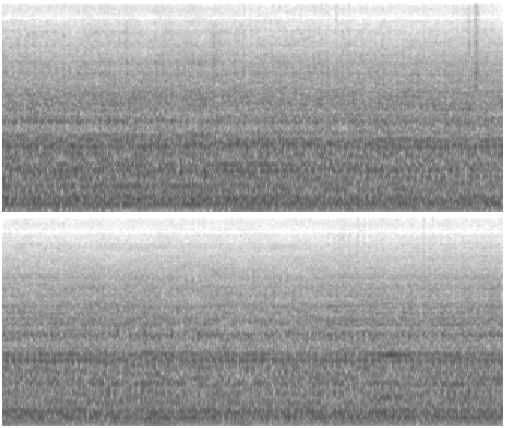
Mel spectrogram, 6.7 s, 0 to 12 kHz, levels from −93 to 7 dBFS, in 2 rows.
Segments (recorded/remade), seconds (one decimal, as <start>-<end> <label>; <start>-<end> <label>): 0.0-0.8 recorded; 0.8-1.6 remade; 1.6-3.8 recorded; 3.8-5.5 remade; 5.5-6.7 recorded

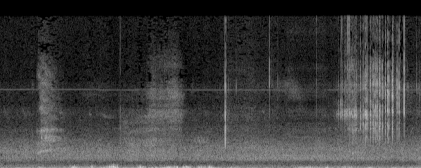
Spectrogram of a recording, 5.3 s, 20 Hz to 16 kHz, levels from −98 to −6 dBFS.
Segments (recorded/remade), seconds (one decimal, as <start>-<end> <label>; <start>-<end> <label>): 0.0-3.6 recorded; 3.6-4.1 remade; 4.1-5.3 recorded

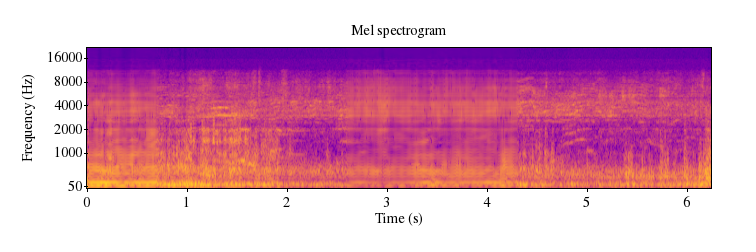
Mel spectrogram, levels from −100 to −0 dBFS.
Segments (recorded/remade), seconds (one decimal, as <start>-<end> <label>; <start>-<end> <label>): 0.0-0.7 remade; 0.7-2.6 recorded; 2.6-4.3 remade; 4.3-6.2 recorded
